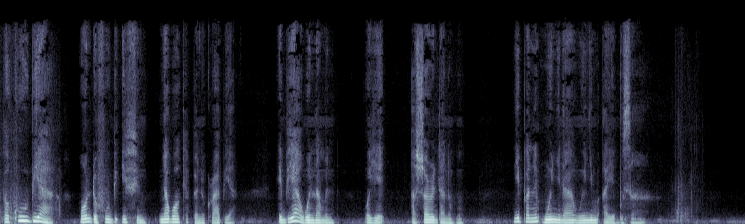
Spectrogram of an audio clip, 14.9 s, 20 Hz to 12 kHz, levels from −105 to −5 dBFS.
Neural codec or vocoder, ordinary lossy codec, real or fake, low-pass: vocoder, 24 kHz, 100 mel bands, Vocos; AAC, 48 kbps; fake; 10.8 kHz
